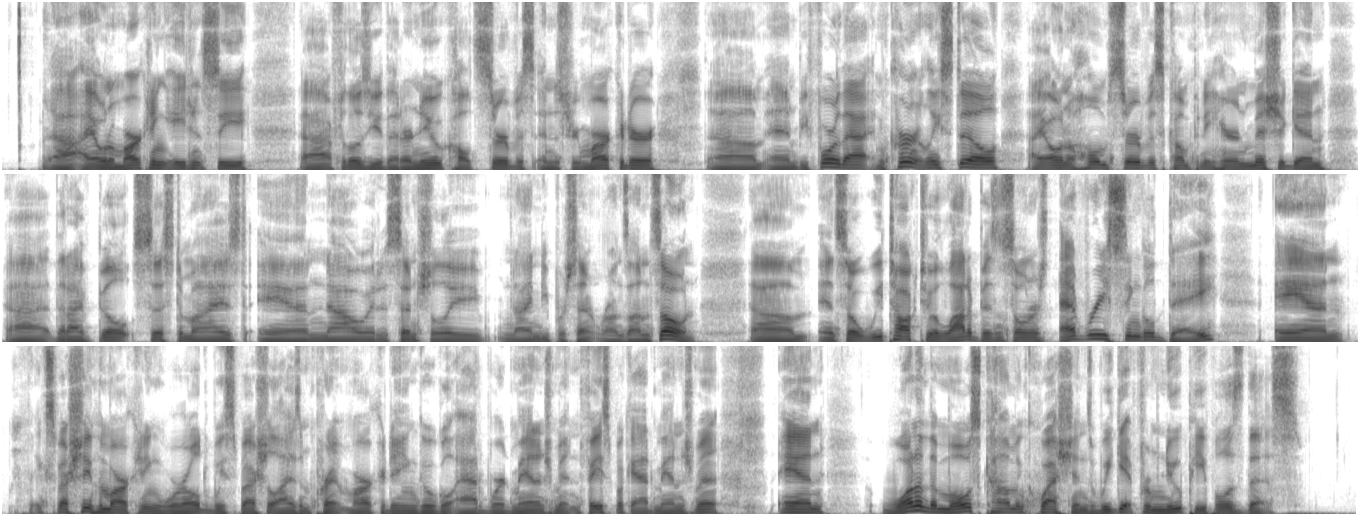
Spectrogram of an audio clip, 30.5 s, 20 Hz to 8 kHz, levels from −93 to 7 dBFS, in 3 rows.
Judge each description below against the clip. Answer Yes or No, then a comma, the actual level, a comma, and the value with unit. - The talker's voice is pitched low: Yes, low, 115 Hz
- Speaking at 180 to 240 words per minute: Yes, average, 185 wpm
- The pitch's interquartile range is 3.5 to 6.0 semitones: Yes, average, 4.2 semitones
